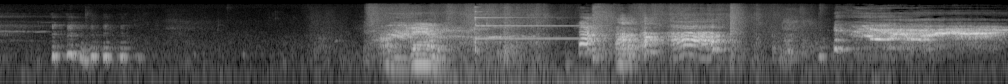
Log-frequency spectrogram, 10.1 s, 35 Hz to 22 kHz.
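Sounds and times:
woman laughing high-pitched: 5.8s - 7.4s, 8.2s - 9.9s.

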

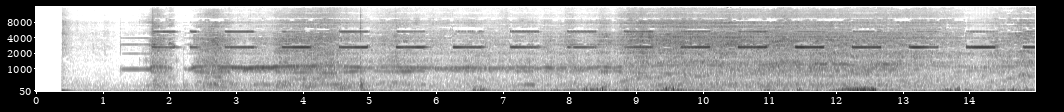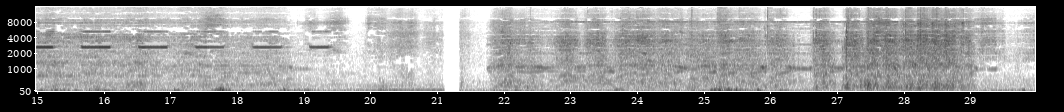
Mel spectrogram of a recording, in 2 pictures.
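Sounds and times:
reverse warning beeper: 1.3s - 19.7s
electric motor whine: 1.7s - 19.6s, 21.8s - 29.4s
wheels rolling over rubble: 21.8s - 29.6s.

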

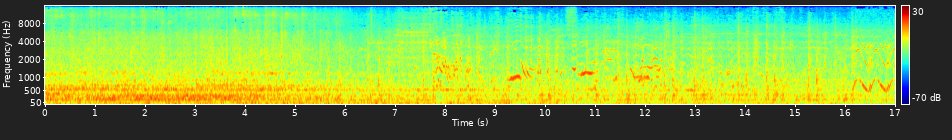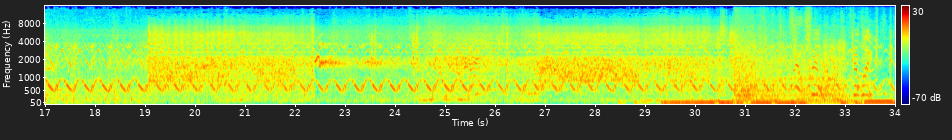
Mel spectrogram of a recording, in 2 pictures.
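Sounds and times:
police siren yelping: 16.1s - 34.0s.

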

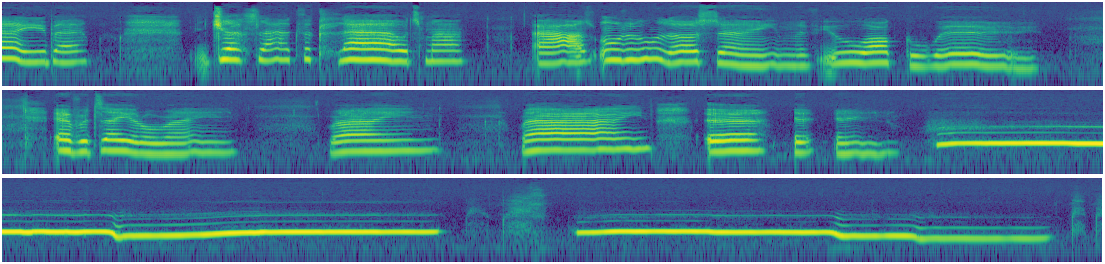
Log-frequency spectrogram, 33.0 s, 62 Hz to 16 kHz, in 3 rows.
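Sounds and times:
breath: 1.2s - 1.9s, 10.7s - 11.5s, 13.6s - 14.2s, 15.6s - 16.1s, 17.6s - 18.0s, 26.7s - 27.6s
woman singing: 16.2s - 26.5s, 27.8s - 33.0s
woman humming: 19.6s - 26.5s, 27.7s - 33.0s.

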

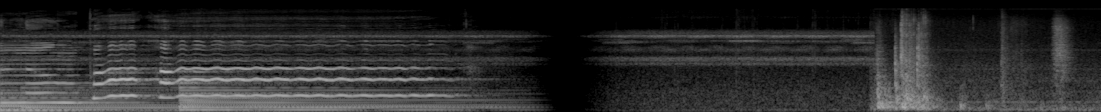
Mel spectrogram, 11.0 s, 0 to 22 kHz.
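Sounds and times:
night insects chirring: 4.4s - 9.6s
wooden door opening: 8.7s - 10.3s.

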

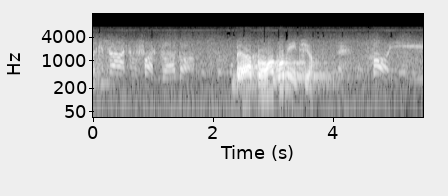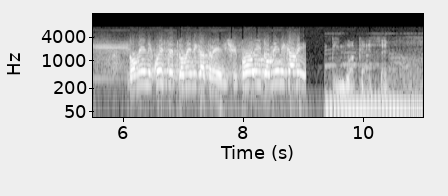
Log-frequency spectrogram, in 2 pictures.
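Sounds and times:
radio channel hiss: 0.0s - 11.0s.

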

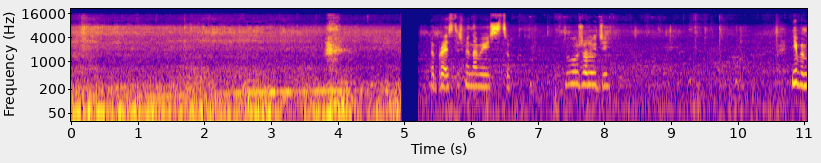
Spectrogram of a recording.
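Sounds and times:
street traffic passing: 0.0s - 11.0s.

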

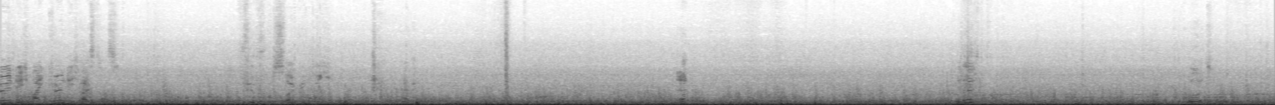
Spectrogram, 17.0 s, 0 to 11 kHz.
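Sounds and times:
road and wind noise in vehicle: 0.0s - 17.0s.

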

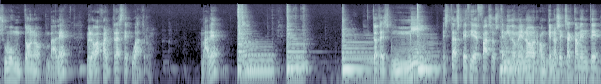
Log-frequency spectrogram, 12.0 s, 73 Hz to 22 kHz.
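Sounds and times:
classical guitar chords strummed: 4.4s - 12.0s.

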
